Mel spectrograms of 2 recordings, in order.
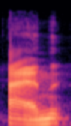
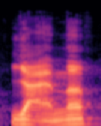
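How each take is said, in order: First: The word begins directly with a vowel. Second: The word begins with a 'y' sound. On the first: This is the modern pronunciation. "nowadays actually simply n in Japanese" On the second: This is the older pronunciation. "it was actually pronounced yen"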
